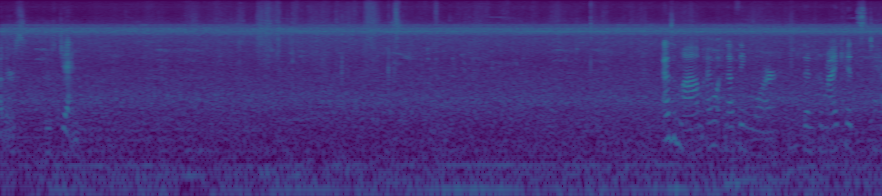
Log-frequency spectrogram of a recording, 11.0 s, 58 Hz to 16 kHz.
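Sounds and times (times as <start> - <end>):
insects trilling: 0.0 - 11.0
low outdoor rumble: 0.0 - 11.0.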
